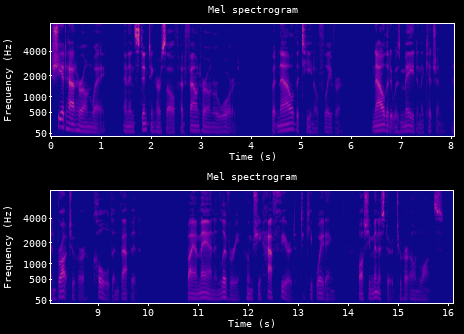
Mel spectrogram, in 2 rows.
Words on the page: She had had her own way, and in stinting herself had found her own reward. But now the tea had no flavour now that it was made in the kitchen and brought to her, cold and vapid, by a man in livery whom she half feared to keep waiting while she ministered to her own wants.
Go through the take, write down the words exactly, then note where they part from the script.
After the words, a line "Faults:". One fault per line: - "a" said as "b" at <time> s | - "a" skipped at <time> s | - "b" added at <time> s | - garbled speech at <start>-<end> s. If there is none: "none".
She had had her own way, and in stinting herself had found her own reward. But now the tea no flavour now that it was made in the kitchen and brought to her, cold and vapid, by a man in livery whom she half feared to keep waiting while she ministered to her own wants.
Faults:
- "had" skipped at 5.2 s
